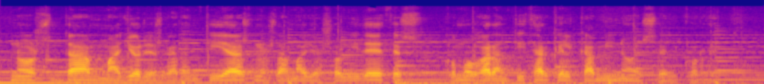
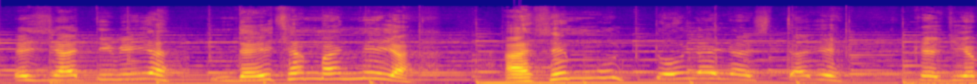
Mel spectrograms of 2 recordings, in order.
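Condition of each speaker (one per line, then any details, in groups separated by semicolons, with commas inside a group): No condition
Cerebral palsy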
